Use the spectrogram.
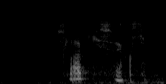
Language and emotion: Russian, neutral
